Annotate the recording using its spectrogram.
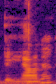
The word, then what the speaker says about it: Dayana: Her name is, I was saying Diana. It's spelled D-A-Y-A-N-A, but Diana.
